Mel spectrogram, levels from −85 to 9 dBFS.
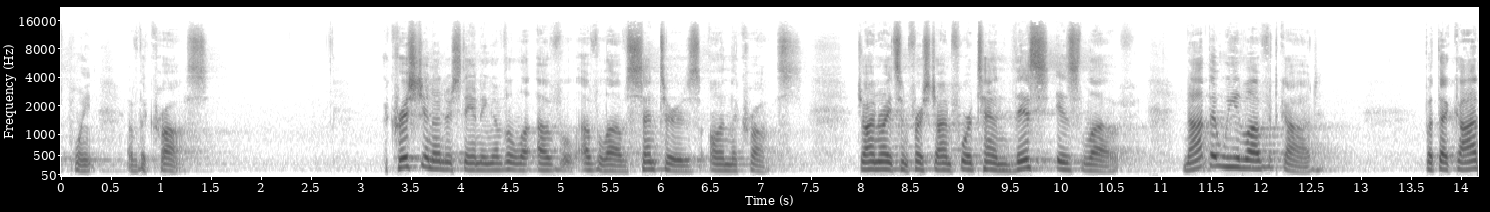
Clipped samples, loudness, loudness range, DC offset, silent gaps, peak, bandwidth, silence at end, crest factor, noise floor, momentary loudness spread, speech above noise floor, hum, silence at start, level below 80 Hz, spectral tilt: under 0.1%; -29 LUFS; 4 LU; under 0.1%; none; -10 dBFS; 16 kHz; 0 s; 20 dB; -68 dBFS; 14 LU; 39 dB; none; 0.1 s; -82 dBFS; -4 dB/octave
